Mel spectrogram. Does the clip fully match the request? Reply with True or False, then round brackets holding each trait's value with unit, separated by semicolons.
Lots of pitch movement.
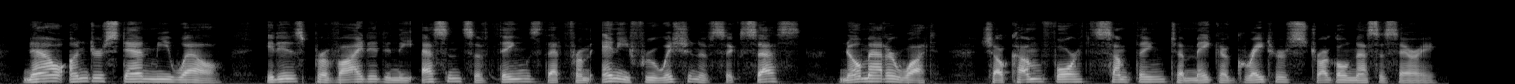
False (4.1 semitones)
